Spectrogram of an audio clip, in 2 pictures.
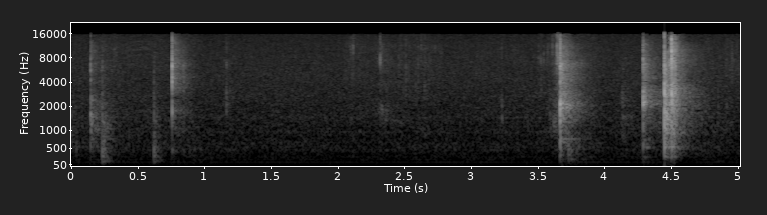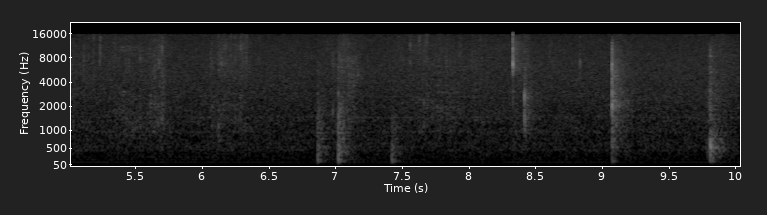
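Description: Slime making short wet clicks and pops as it is pressed and tipped out of a glass container onto a table, with the loudest pops in a cluster near the middle.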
